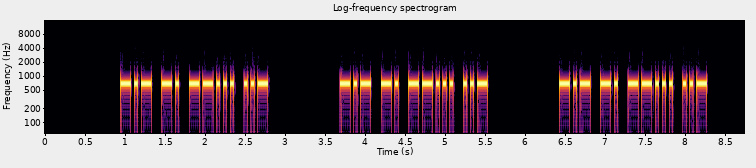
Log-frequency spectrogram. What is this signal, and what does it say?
Morse code, heard as a keyed tone, about 28 wpm, 700 Hz. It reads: KN7U KN7U KN7U
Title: USA Call Signs - 4 Characters - Repeated 3x - 28wpm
